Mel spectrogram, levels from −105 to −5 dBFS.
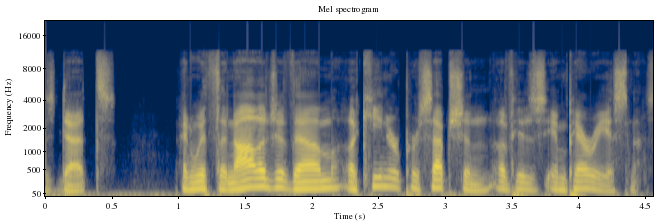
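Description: Speech with clock slip clicks running from 0.12 to 4.52 s: faint one-sample ticks roughly every tenth of a second, likely two unsynced clocks drifting apart by around 200 ppm.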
